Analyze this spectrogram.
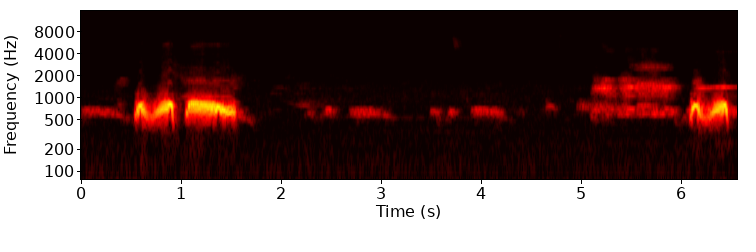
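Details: Spotted dove decoy used to incite rival birds. It gives two low double coos, a quavering note and a longer steady one each time. Soft faint coos and a brief thin whistled sound come in between.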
